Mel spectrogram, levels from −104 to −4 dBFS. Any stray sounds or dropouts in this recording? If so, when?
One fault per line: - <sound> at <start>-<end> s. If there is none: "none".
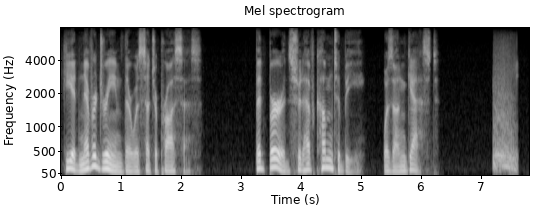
- throat clearing at 7.2-7.7 s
